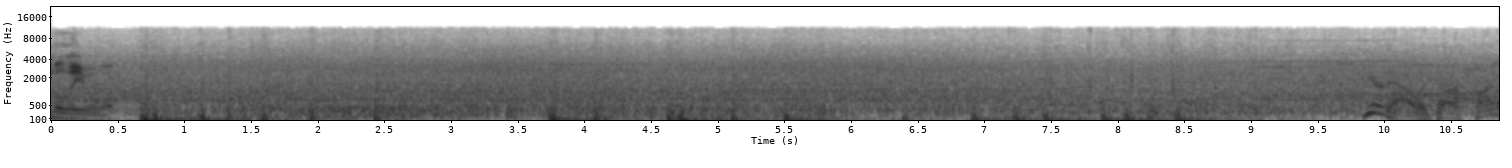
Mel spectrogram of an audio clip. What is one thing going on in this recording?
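A stadium crowd cheers and murmurs in a steady roar.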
